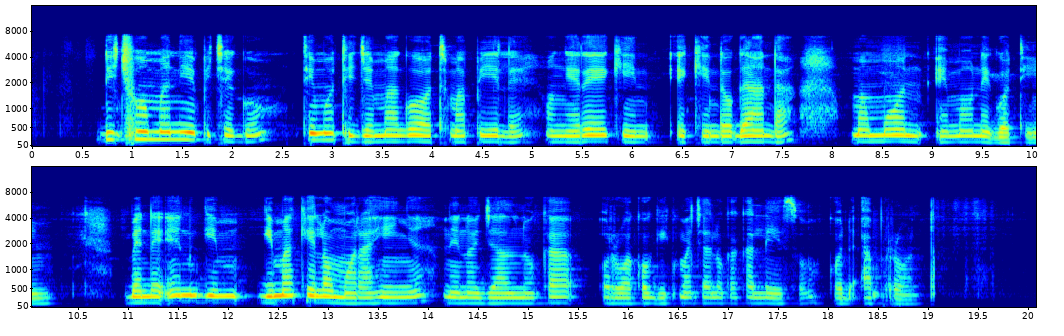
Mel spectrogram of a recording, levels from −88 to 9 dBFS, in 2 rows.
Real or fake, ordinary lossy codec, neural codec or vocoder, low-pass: real; none; none; 7.2 kHz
